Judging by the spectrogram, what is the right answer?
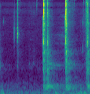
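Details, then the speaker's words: Tractor with new spark plugs and wires, choke engaged: sharp single clicks about three per second, no cranking; starter just clicks and engine won't turn over, spark present, owner suspects the solenoid, already replaced once. "we got it engaged in now it's just clicking now I've replaced all the spark plugs and the wires"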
